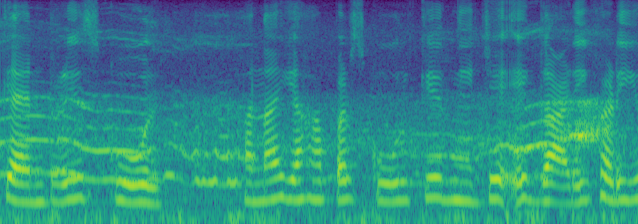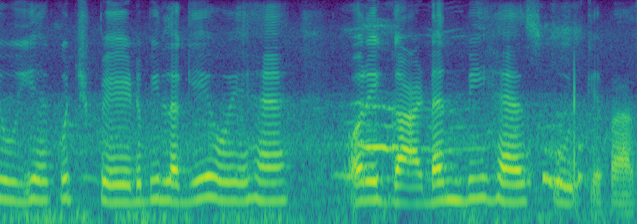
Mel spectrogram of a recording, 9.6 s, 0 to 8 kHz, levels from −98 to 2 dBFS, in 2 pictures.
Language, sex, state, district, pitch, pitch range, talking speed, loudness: Hindi, female, Haryana, Jhajjar, 220 Hz, 205-235 Hz, 170 wpm, -16 LUFS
